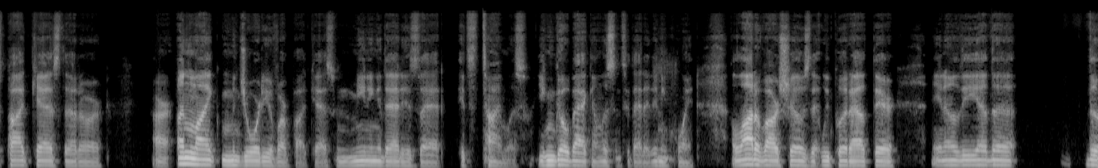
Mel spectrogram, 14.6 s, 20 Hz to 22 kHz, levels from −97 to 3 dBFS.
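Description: No technical faults can be heard anywhere in the recording, so there is nothing to describe in time order.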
